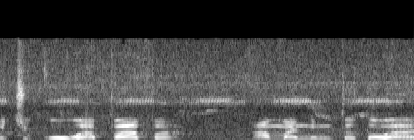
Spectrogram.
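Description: A man's voice speaking Swahili, with a faint, high, repeated insect chirping in the background.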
